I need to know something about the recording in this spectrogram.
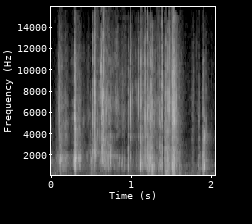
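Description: Small zip-lock plastic bags and a clear plastic case being handled and opened, the bags crinkling in irregular crackles.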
